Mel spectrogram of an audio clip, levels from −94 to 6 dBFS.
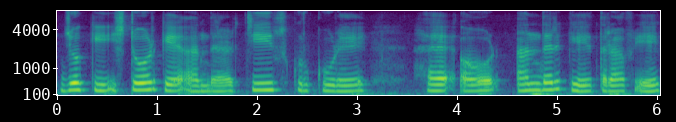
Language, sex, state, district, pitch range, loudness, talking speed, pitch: Hindi, female, Himachal Pradesh, Shimla, 195-240 Hz, -17 LUFS, 130 wpm, 215 Hz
